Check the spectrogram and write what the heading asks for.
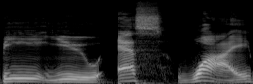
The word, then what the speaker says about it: busy: ครับ แต่ ว่า เ่อ ถ้า เรา ดู การ ออก เสียง ของ B U S Y มัน จะ บอก ว่า B I Z Y นะ ครับ ก็ คือ busy เพิ่ม เสียง กล้อง ที่ ลำคอ เป็น Biz Z เหมือน มี ตัว ผึ้ง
